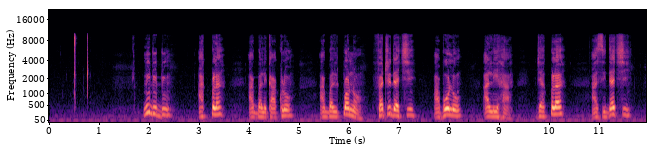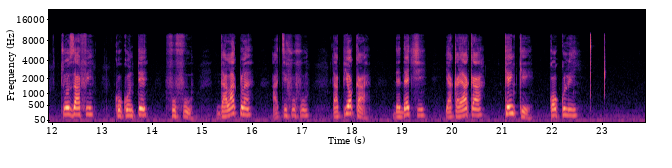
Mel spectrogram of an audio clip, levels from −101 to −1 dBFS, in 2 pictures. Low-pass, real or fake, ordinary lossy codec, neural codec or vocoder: 9.9 kHz; real; none; none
